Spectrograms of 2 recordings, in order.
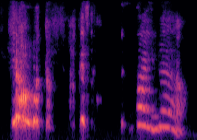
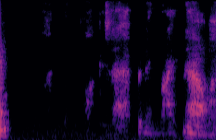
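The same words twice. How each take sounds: First: Very high, strained squeal of disbelief; high-pitched mock panic inside your head; inner freak-out. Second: Whispered inner disbelief; hushed, voiceless aside of amazement; stunned whisper. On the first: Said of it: "But in my brain, I'm like". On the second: Retold or imitated. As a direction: whisper it to yourself, dumbfounded. Inner thought, stunned, retold.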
